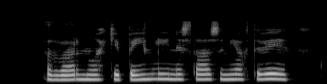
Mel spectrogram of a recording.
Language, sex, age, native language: Icelandic, female, 13, Polish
